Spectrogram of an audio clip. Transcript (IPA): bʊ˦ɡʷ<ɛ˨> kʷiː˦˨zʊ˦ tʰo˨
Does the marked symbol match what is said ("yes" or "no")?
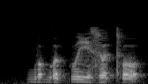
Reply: yes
